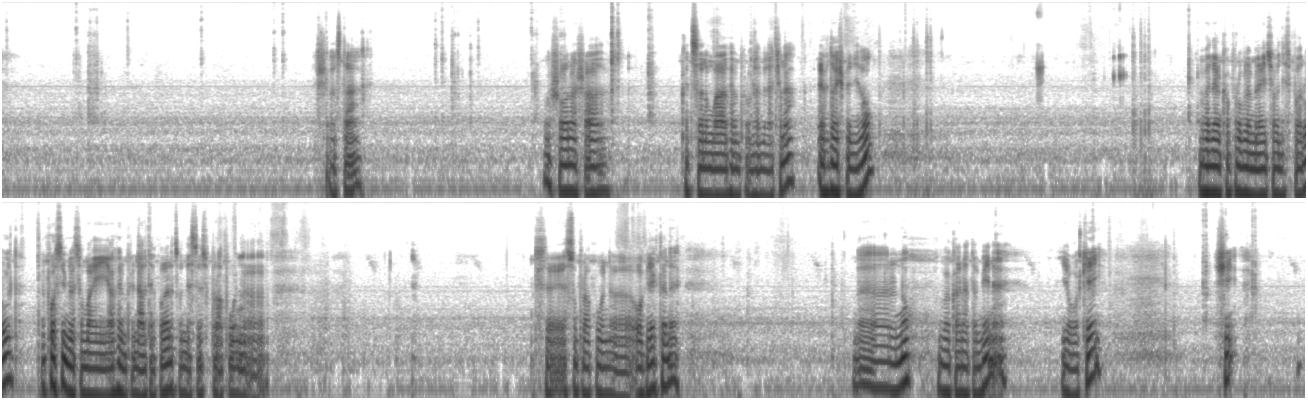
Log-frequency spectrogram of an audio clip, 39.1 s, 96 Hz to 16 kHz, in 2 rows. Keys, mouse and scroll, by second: 0.1 click, 0.2 scroll down 5, 0.7 middle click, 2.2-3.0 scroll up 5, 3.0 middle click, 4.7 right click, 5.2 g, 7.1 click, 7.4-7.8 scroll down 2, 7.8 middle click, 9.2 scroll down 4, 9.9 KP_0, 10.1-10.4 scroll up 3.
